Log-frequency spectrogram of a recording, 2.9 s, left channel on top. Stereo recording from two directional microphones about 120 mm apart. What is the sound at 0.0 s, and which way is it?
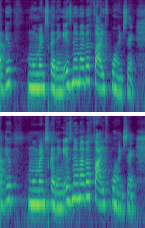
A woman's voice, 40° left (ahead or behind).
